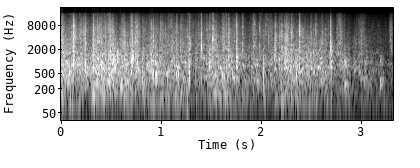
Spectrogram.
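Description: English carrier pigeons coo softly amid a dense, continuous bed of flapping and rustling, with many birds close together in a loft.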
